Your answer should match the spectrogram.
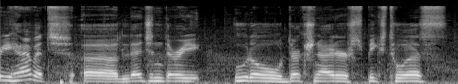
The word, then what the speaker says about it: Udo: got about a 40 original except lineup in udo's band Udo as is supposed to be pronounced right so anyways uh awesome maybe we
